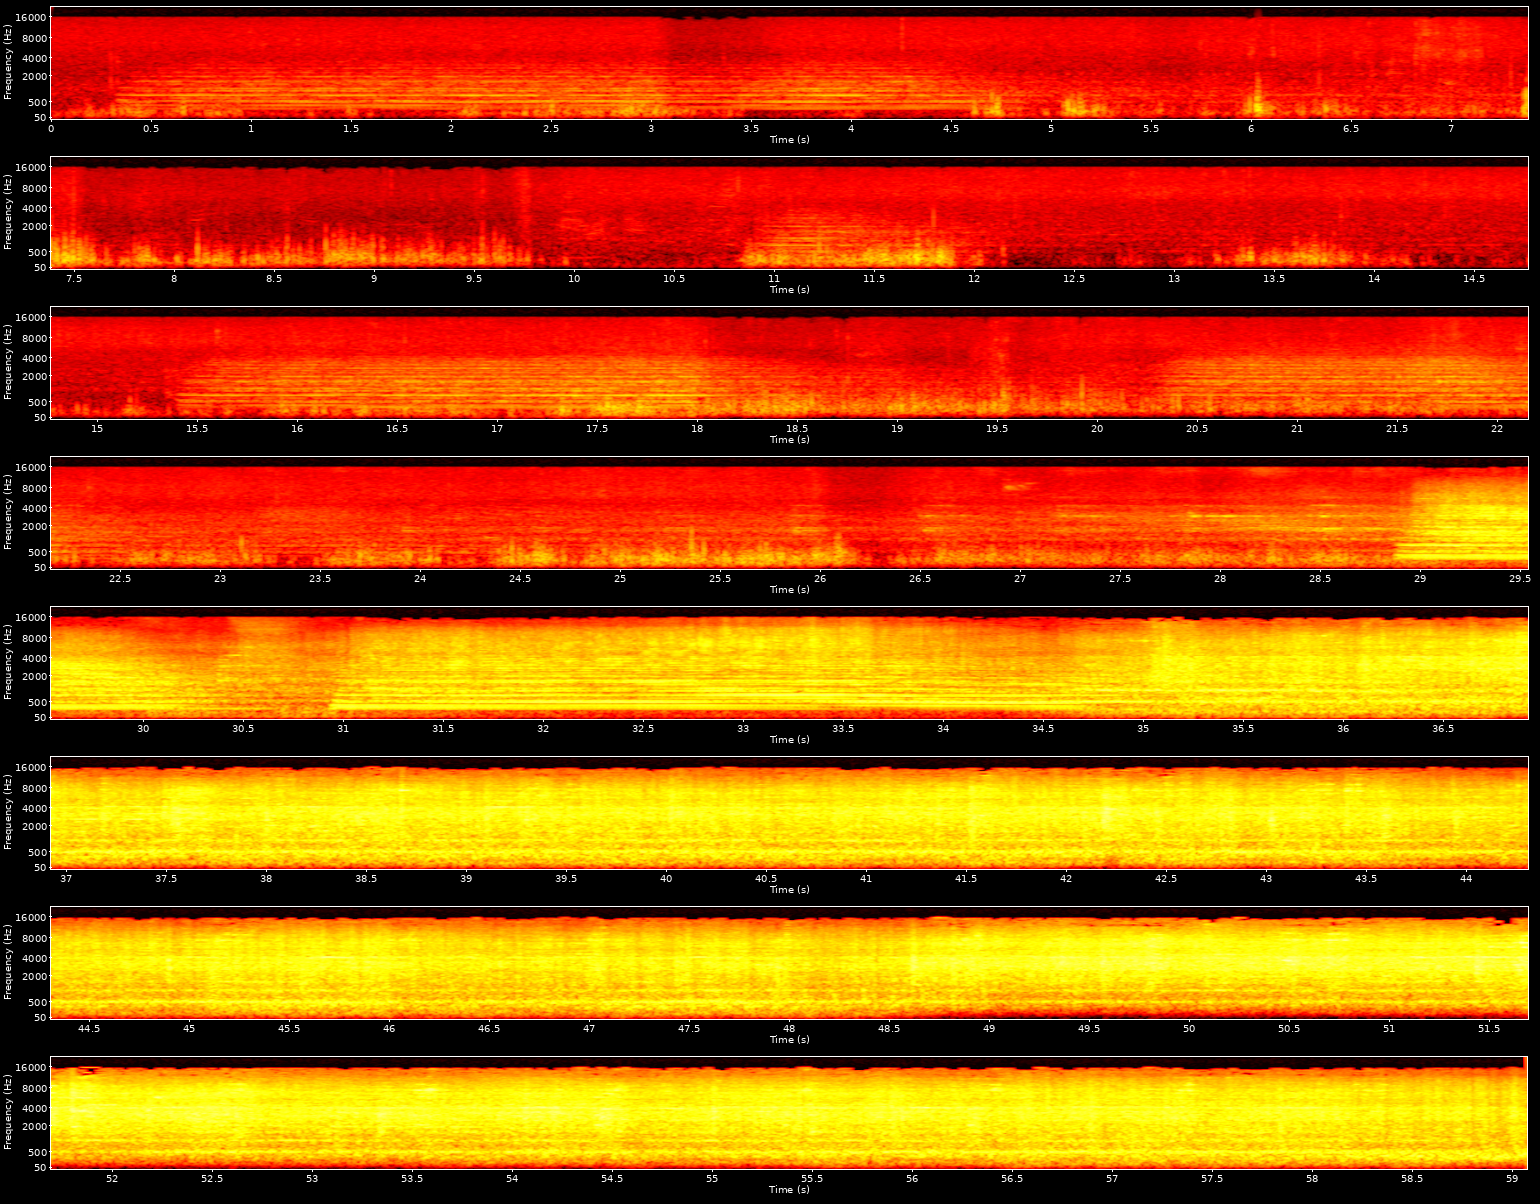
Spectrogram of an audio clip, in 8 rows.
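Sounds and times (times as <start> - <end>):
locomotive air horn: 0.3 - 4.9, 10.8 - 12.1, 15.4 - 18.6, 20.3 - 23.8, 28.8 - 36.7
wheels clacking over rail joints: 34.9 - 59.0.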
